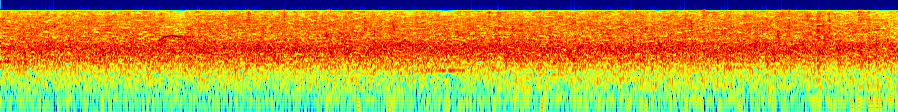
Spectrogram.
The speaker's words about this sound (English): I'm going to pretend half that applause is for me, even though I know deep down it is not.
